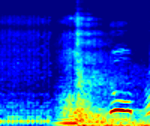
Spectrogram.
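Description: Snare drum roll that ends about half a second in on a loud crash hit with a low boom, a reveal sting for the result.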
